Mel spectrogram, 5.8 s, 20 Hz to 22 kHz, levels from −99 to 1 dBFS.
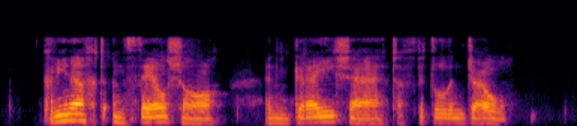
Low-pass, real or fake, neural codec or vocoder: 7.2 kHz; fake; codec, 16 kHz, 4 kbps, FreqCodec, smaller model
